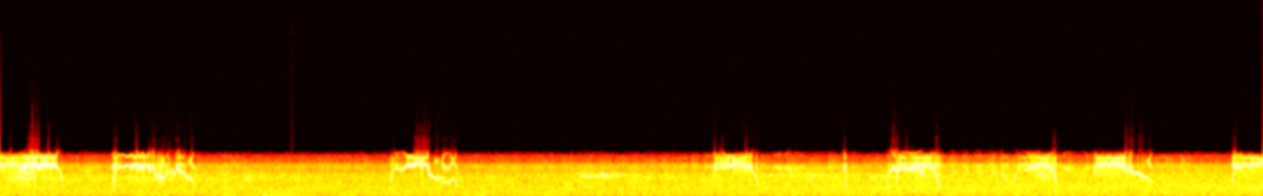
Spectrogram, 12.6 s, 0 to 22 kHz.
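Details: Female osprey feeding her three chicks in June 2012: bursts of high, shrill whistled notes with falling tails, about nine bursts spaced one to two seconds apart, over a steady hiss.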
